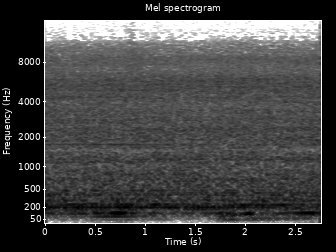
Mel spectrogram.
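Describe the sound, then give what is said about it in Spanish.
Steady whirring hum of an audio amplifier's cooling fans running continuously after the audio equipment is switched on, a broad airy hiss over a low mechanical drone, even throughout with no voices. “Se escucha el sonido de los ventiladores.”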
